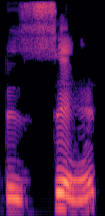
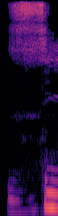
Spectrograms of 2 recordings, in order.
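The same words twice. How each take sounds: First: The letter is said zed, British style. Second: The letter is said zee, American style.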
